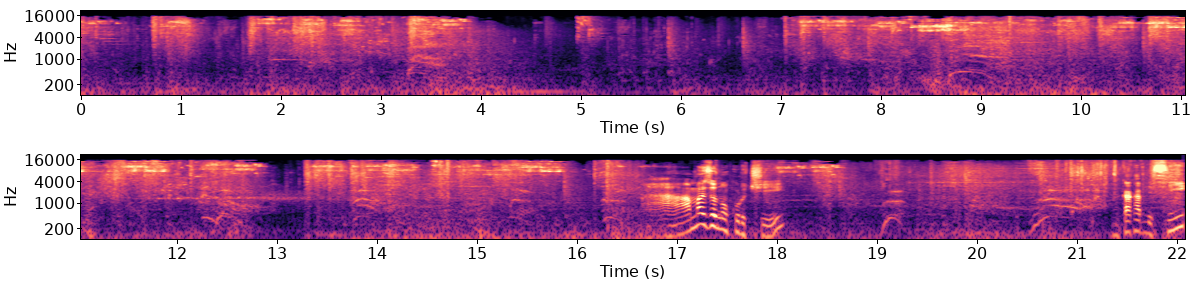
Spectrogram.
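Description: Blades clash and strike in a fight, with thuds and clangs.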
